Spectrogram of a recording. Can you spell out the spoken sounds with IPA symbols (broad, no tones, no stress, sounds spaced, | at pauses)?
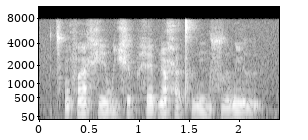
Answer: t͡sʼ õ f ã x e w i x ɛ p h ɛ ɓ ɛ̃ ħ ɯ tʼ ɯ m ɯ sʷ ɛ w ĩ ɾ ɯ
